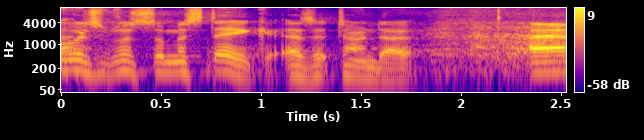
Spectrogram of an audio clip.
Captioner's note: laughter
